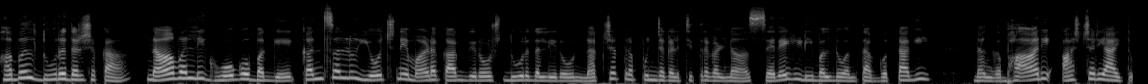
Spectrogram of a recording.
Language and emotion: Kannada, surprised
